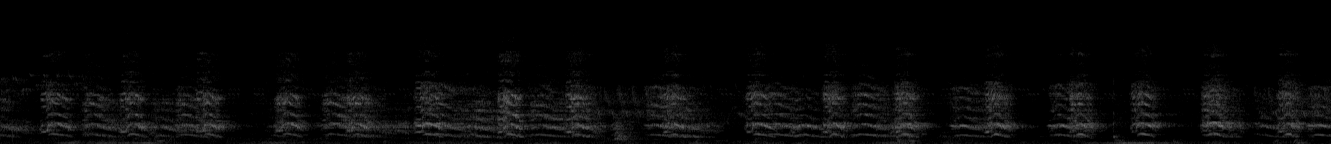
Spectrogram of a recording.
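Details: Azure jay at Santa Catarina, Brazil, feeding on banana and sweet potatoes, giving rapid, repeated, harsh downslurred calls that overlap in near-continuous bursts over faint background noise.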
